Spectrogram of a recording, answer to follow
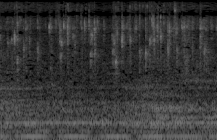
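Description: Kitchen tap running steadily into the sink.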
